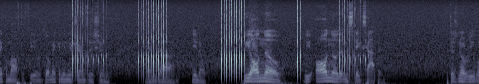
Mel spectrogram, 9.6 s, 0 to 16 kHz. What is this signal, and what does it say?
Pulse dialling, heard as clicks on a phone line, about 10 pulses a second, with speech in English. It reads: 7 6 5 1 6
